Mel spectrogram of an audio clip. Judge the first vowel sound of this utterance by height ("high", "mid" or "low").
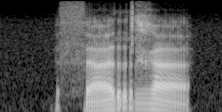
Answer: low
